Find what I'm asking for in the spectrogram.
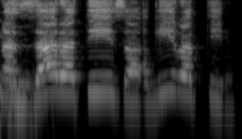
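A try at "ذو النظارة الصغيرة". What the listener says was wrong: Nggak boleh tanwin, ada alif lam juga. Zun nazaratis.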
